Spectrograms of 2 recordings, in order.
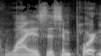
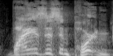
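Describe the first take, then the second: First: It sounds sincere and genuinely curious, really asking. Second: It sounds dismissive and rhetorical, not really asking. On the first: The asker genuinely wants to know the reason. "in the earnest" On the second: The asker wants to move past the topic. "in the like rhetorical"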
